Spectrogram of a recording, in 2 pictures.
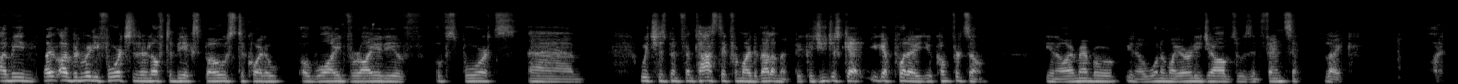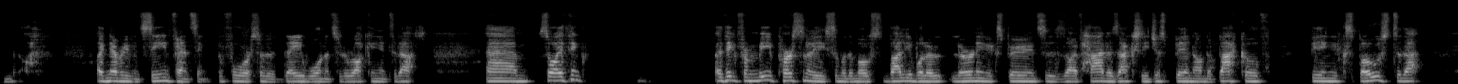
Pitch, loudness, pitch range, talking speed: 140 Hz, -30 LUFS, 135-150 Hz, 210 wpm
